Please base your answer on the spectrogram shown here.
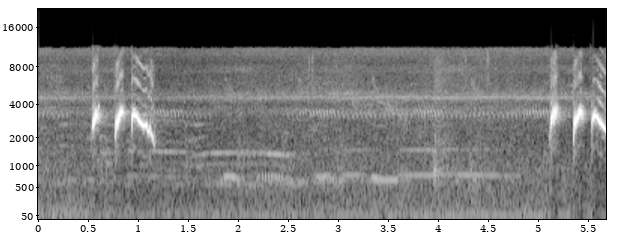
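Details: Caged female bird's morning courtship call aimed at attracting a strong male: two identical phrases several seconds apart, each two quick chirps then a downward-sliding whistle, with soft low tones between.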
